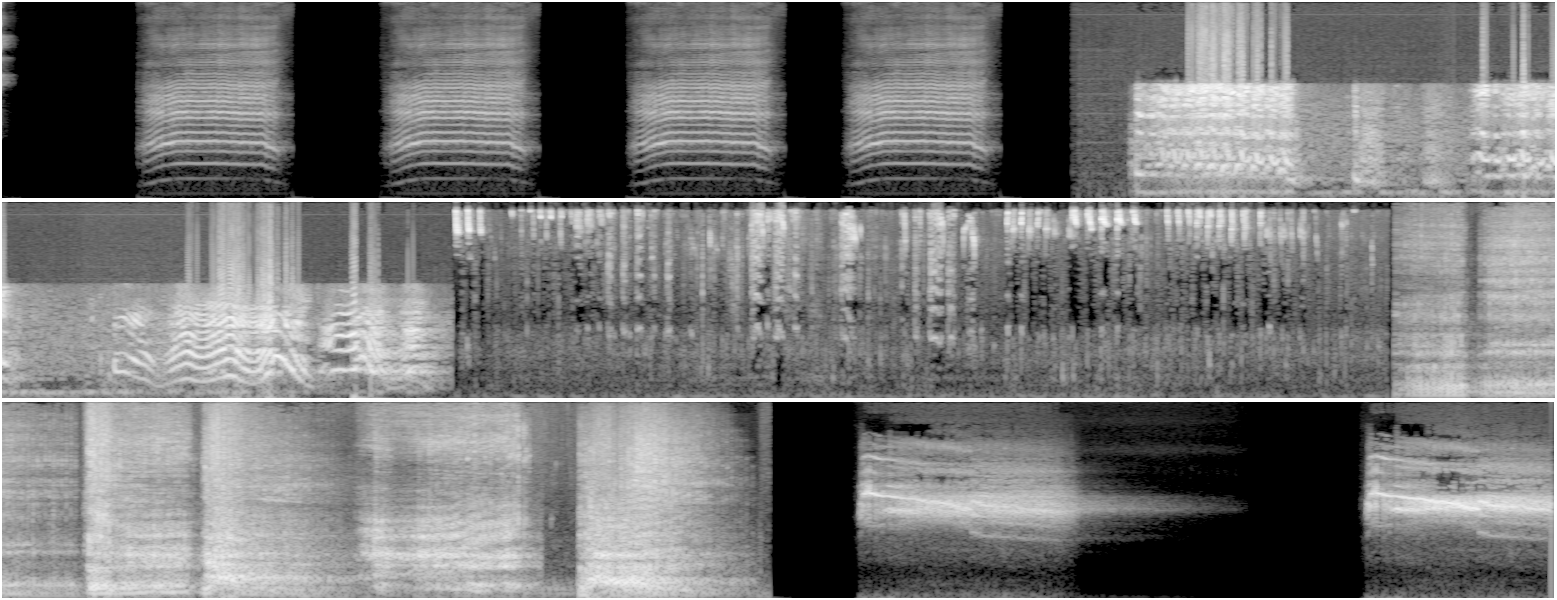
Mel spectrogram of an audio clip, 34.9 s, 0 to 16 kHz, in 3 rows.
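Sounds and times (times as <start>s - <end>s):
faint high squeaking: 15.1s - 22.0s
large animal roaring: 22.1s - 29.0s.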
